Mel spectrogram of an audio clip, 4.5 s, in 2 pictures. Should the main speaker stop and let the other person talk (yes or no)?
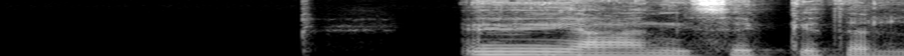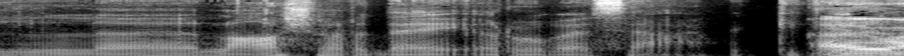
yes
